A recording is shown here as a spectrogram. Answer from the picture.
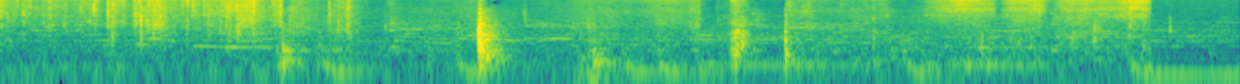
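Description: Bubble wrap crinkling and rustling as it is wrapped around a small item by hand, with irregular sharp crackles, the loudest about two and a half seconds in.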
